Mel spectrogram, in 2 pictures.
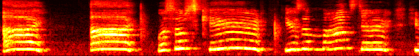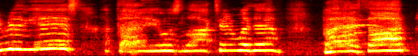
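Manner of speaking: very high, halting, frightened wail; high-pitched frightened whimpering; out of breath. A narrator's reading. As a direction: squeal it haltingly, scared. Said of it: "still out of breath".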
